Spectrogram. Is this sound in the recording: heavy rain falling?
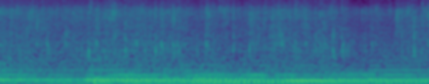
yes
